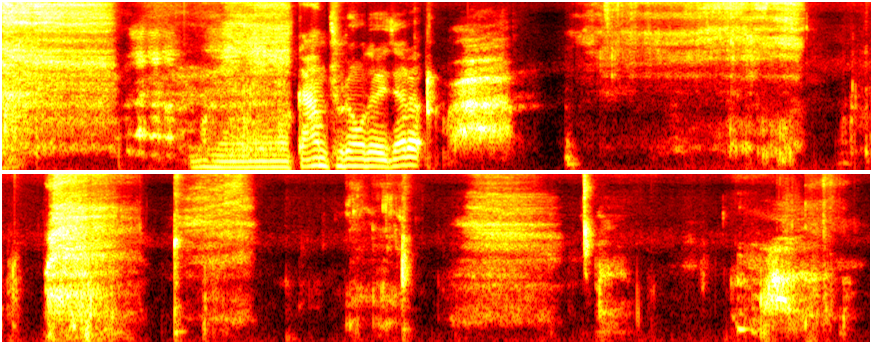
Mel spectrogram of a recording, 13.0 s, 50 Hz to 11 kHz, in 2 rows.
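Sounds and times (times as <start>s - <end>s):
person breathing hard: 0.0s - 0.9s, 6.8s - 8.5s, 9.9s - 11.3s.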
